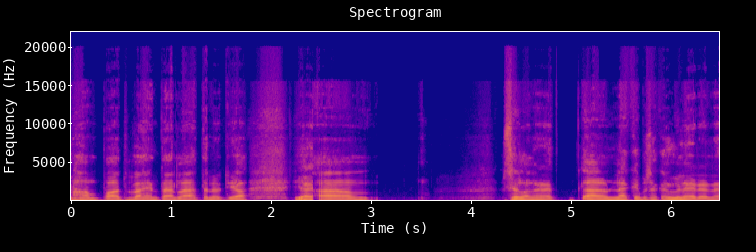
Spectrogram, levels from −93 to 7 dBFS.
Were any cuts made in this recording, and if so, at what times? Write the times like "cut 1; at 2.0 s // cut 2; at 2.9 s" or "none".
cut 1; at 2.4 s

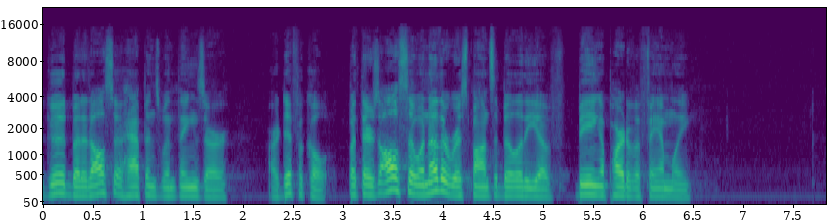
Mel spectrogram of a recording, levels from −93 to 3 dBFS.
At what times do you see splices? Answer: cut 1; at 2.9 s // cut 2; at 5.3 s

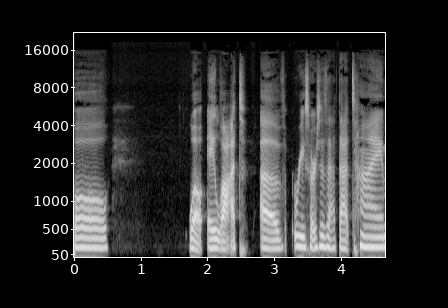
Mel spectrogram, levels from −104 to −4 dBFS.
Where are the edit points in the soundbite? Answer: none

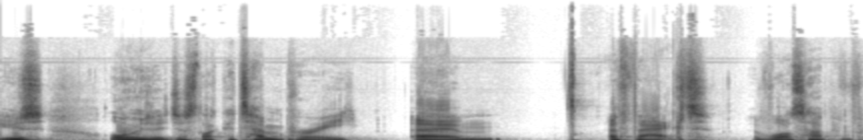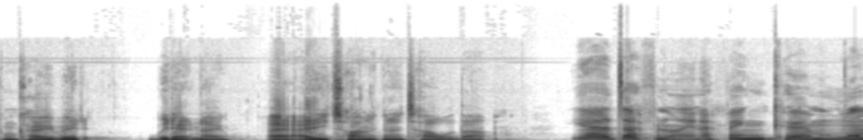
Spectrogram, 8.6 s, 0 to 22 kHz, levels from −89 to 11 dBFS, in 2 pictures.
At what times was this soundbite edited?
none

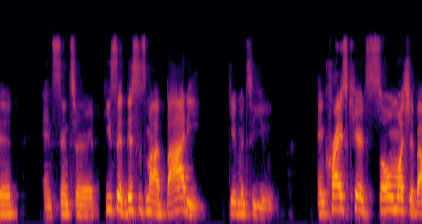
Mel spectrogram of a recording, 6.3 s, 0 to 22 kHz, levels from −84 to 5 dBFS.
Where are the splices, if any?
cut 1; at 1.5 s

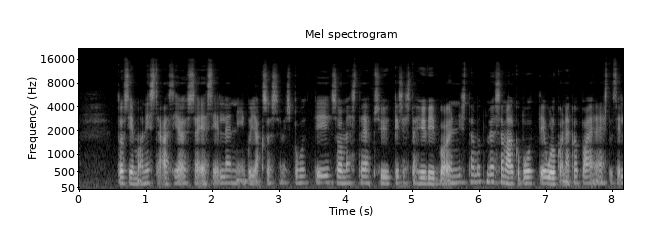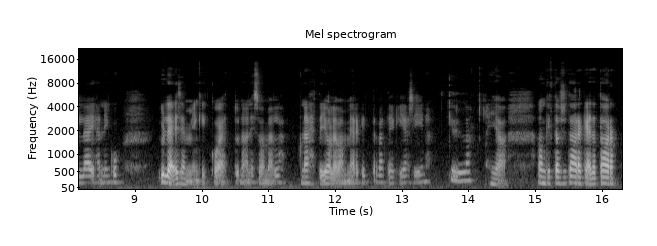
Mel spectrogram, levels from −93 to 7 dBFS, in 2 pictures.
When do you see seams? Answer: none

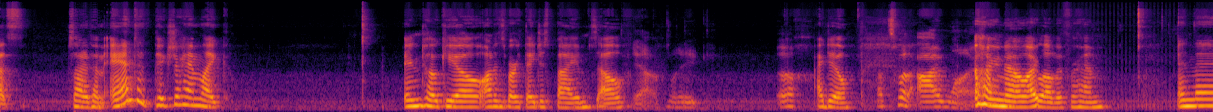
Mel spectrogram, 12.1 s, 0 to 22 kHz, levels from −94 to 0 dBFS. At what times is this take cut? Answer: cut 1; at 6.7 s // cut 2; at 10.4 s

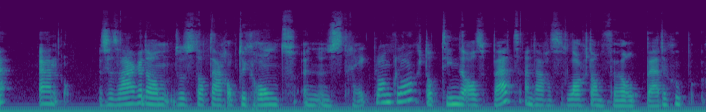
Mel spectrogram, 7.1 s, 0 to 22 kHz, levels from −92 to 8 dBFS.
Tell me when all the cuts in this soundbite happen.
none

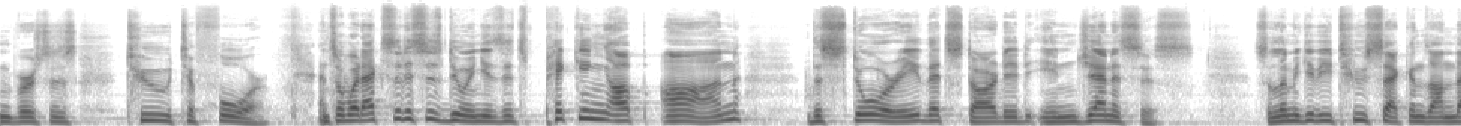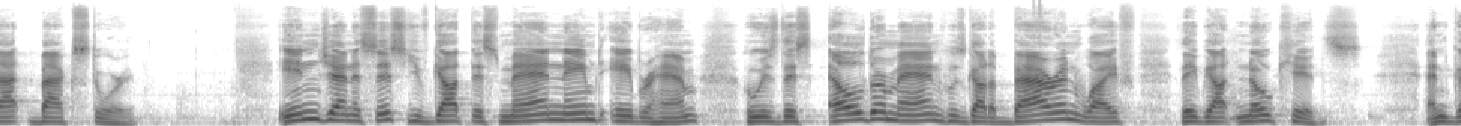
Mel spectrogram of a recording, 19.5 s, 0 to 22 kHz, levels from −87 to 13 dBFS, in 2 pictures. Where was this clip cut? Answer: none

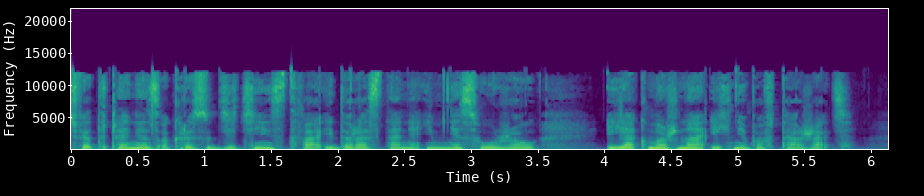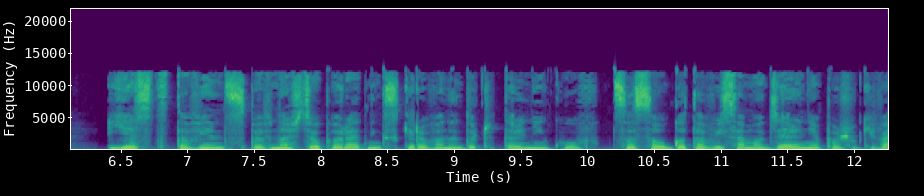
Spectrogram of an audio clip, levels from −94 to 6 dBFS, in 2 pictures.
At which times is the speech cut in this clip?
cut 1; at 6.3 s // cut 2; at 10.1 s

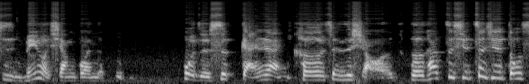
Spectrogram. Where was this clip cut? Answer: cut 1; at 1.7 s

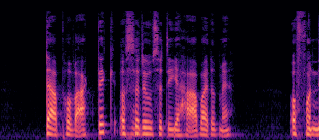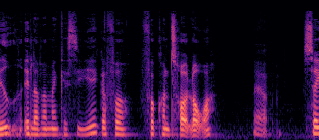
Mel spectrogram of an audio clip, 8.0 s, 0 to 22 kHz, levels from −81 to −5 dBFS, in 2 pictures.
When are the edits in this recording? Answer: none

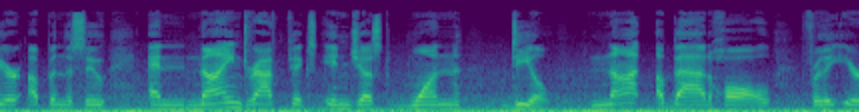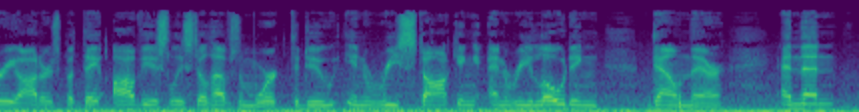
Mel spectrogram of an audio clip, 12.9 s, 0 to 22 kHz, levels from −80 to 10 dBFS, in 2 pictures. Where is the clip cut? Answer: cut 1; at 1.4 s

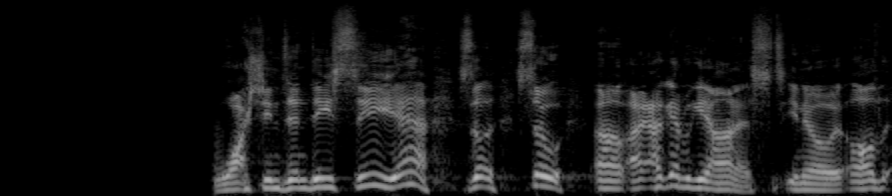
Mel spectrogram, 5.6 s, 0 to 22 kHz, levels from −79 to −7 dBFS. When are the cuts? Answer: none

